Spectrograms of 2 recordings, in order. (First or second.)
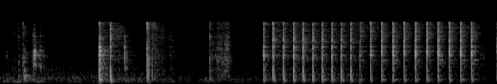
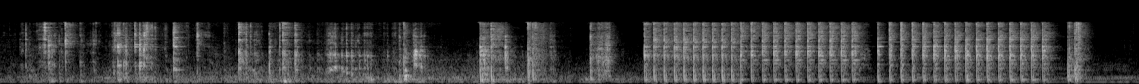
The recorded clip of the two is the second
